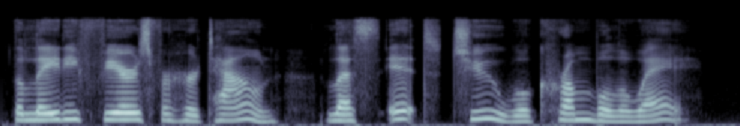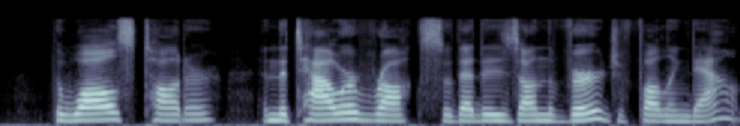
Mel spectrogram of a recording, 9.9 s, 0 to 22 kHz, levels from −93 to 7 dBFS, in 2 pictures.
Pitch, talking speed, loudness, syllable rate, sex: 200 Hz, 175 wpm, -19 LUFS, 4.3 syllables/s, female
